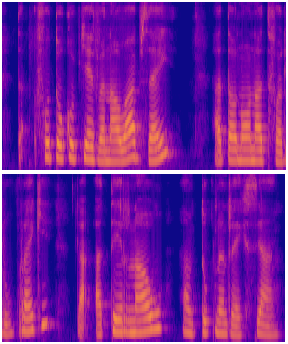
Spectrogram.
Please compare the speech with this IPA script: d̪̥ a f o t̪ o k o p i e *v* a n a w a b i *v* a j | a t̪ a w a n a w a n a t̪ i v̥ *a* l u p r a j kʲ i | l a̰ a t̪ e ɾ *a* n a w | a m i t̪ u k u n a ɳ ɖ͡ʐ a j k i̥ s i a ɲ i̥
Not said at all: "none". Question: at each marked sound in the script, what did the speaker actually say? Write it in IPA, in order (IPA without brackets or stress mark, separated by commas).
v, z, a, i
